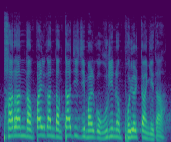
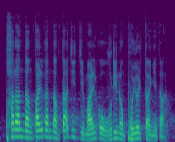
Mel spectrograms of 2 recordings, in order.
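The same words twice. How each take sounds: First: Louder repeat. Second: Sung, lead the line, slogan-style; sung, call to repeat. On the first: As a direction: say it again louder, urging them on. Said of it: "아, 따라해요". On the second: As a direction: chant it for the congregation to repeat. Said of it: "한번 따라합시다". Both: Shown as a demonstration.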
